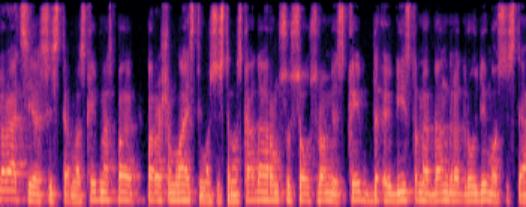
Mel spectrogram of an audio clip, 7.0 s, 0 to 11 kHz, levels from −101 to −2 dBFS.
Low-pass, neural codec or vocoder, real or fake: 9.9 kHz; none; real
